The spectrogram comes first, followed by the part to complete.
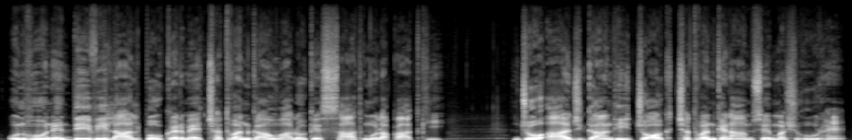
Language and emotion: Urdu, neutral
